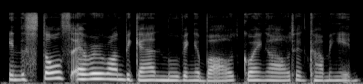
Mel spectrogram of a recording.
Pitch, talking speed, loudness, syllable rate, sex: 200 Hz, 200 wpm, -17 LUFS, 5.5 syllables/s, female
